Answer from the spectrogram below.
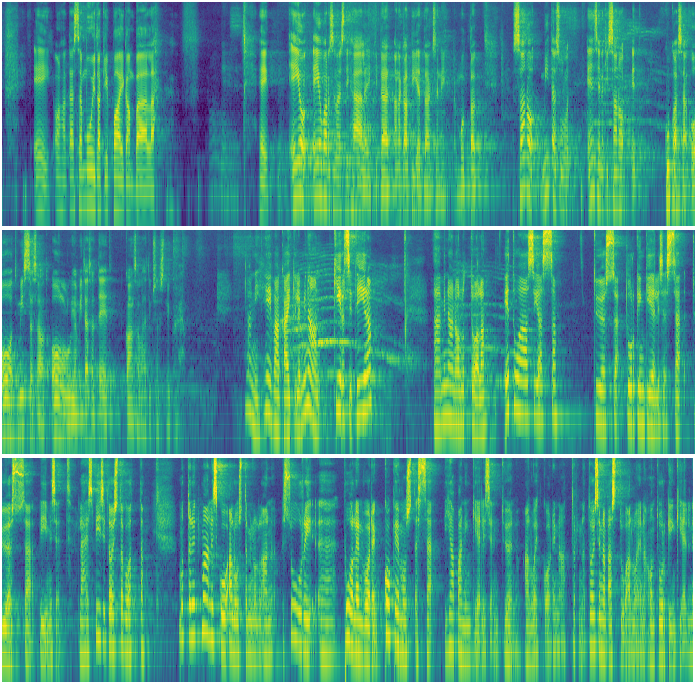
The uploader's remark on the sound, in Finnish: Missioforum -tapahtumassa Kansanlähetysopistolla Ryttylässä 2.9.2023 yleisön edessä äänitetty jakso.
